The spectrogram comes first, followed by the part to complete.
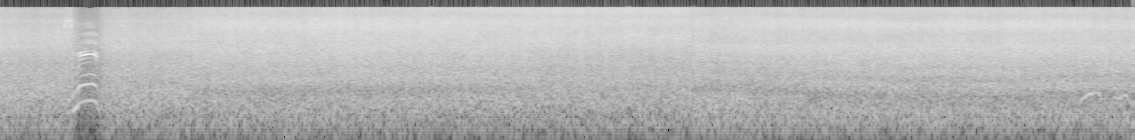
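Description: Fast canal water pouring from an outlet and churning into white water, a steady rushing noise. A short voice call is heard about a second in.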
